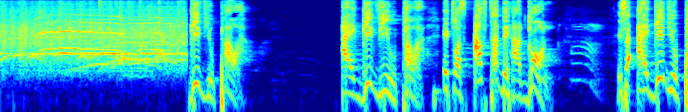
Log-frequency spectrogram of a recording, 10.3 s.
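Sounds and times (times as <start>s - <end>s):
church congregation clapping hands: 0.0s - 2.8s
speech: 2.9s - 3.8s, 5.2s - 8.3s, 9.2s - 10.3s.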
